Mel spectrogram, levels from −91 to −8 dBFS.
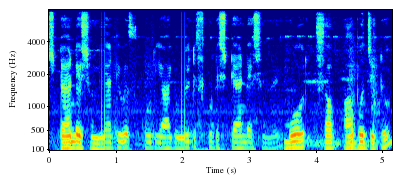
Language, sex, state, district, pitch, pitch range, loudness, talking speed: Telugu, male, Andhra Pradesh, Guntur, 125 Hz, 120-130 Hz, -35 LUFS, 140 wpm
